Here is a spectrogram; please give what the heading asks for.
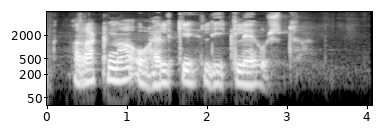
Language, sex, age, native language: Icelandic, male, 60-69, Icelandic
